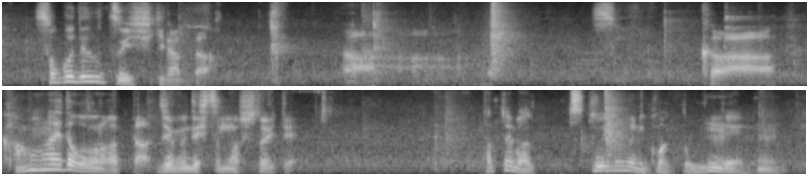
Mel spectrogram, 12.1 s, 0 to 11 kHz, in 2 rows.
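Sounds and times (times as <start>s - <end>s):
golf club striking ball: 3.6s - 4.0s.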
